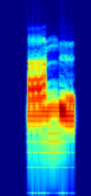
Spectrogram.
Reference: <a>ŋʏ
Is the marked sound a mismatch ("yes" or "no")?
no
